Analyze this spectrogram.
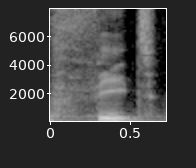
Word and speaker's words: feat: say it is a feat not your pal right pal Daniel now feet F eet but feet fe80 pronunciation is the same as feet right but feet means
